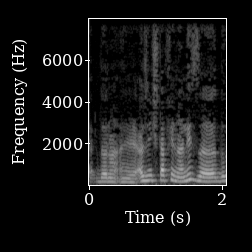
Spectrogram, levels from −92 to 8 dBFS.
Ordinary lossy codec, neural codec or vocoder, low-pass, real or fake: none; none; none; real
